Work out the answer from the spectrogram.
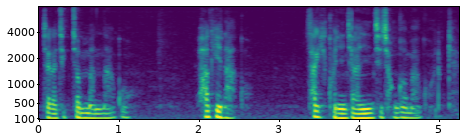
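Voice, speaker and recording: A male pastor preaching a sermon in a chatty storytelling manner that swings from loud emphasis to hushed near-whispers. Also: mid-range voice, level tone, unhurried, slightly rough.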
